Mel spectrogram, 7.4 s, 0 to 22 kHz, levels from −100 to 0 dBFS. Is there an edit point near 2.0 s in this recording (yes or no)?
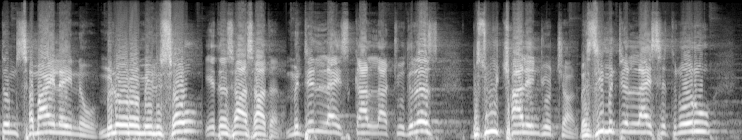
yes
